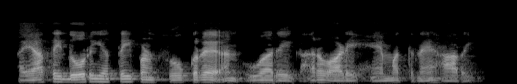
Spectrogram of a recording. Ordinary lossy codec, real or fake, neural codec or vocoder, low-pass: MP3, 64 kbps; real; none; 7.2 kHz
